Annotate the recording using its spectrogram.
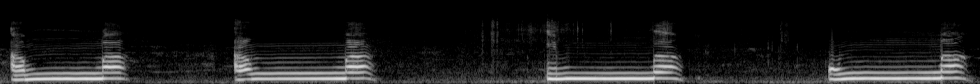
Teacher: ناک میں ایک الف کے برابر آواز کو لے جانا ہے. غننے کا مطلب بھی یہ ہوتا ہے ناک میں ایک الف کے برابر آواز کو لے جا کر پڑھنا.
